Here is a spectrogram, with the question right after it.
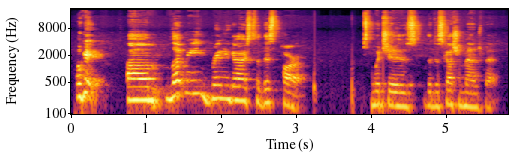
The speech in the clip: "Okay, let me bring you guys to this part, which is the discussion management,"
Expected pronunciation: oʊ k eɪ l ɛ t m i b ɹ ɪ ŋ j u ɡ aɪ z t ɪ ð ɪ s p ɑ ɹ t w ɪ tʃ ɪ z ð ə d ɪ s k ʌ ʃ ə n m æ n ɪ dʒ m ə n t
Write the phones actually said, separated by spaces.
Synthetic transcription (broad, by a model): oʊ k eɪ l ɛ t m i b ɹ ɪ ŋ j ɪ ɡ aɪ z t ɪ ð ɪ s p ɑ ɹ t w ɪ tʃ ɪ z ð ə d ɪ s k ʌ ʃ ə n m æ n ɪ dʒ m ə n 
